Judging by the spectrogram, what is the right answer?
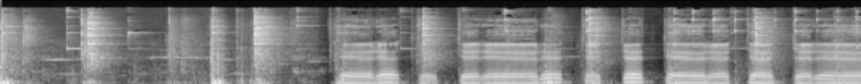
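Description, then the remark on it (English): Several people stomp in a loose, uneven rhythm of heavy thumps with a few light clinks as a cheap glass is broken, then loud sustained voices chant or sing over continuing beats. “Guys, we just stomped.”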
